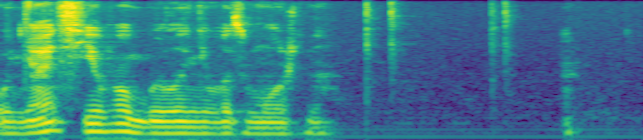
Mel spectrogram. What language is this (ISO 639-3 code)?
rus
